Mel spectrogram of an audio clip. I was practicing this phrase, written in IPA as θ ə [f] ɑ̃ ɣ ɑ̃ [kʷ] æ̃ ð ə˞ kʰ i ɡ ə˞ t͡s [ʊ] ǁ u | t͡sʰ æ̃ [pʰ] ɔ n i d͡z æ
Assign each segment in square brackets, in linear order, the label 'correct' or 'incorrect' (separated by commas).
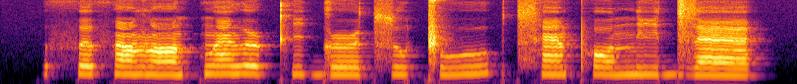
incorrect, correct, incorrect, correct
